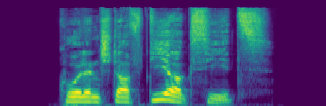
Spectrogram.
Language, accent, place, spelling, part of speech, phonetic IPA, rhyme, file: German, Germany, Berlin, Kohlenstoffdioxids, noun, [ˌkoːlənʃtɔfˈdiːʔɔksiːt͡s], -iːʔɔksiːt͡s, De-Kohlenstoffdioxids.ogg
- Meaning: genitive singular of Kohlenstoffdioxid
